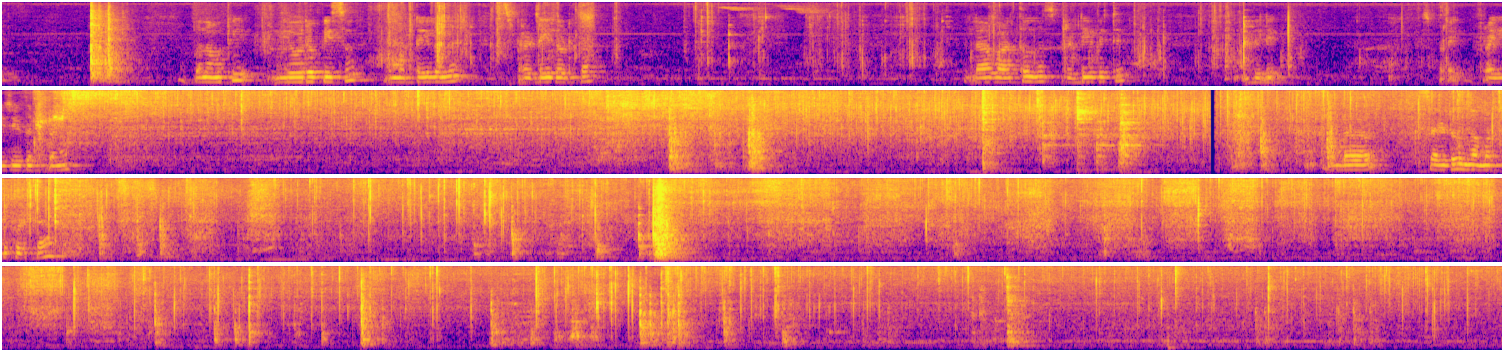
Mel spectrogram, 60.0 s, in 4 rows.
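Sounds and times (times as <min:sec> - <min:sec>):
pastry sizzling in hot oil: 0:15.2 - 1:00.0
spatula scraping a pan: 0:30.2 - 0:33.6, 0:34.8 - 0:46.8.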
